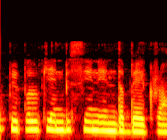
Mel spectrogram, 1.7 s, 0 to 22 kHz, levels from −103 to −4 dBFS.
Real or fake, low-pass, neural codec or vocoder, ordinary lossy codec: real; 7.2 kHz; none; none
